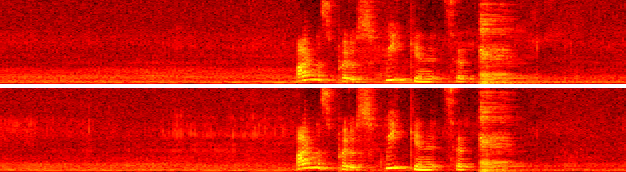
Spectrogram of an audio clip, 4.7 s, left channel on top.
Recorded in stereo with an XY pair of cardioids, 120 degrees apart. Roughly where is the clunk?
Ahead.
